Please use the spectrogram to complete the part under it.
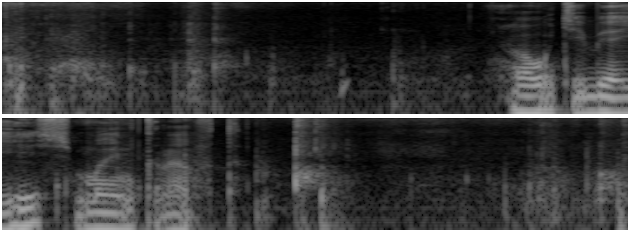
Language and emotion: Russian, neutral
